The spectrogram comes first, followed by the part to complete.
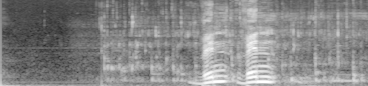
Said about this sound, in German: Ich schenke mir gerade ein ja, Wasser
